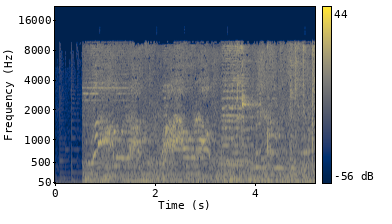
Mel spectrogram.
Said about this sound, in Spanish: Son ocupas asentados en dos fincas que se enfrentan protagonizando una batalla campal en plena calle. Armados con palos y cristales, incluso con algún perro de raza peligrosa,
